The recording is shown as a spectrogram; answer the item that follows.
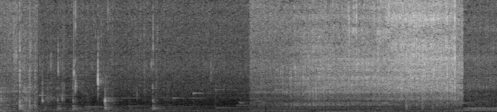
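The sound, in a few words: tamarind water poured into sizzling pan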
